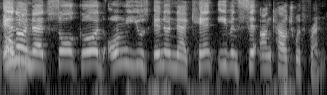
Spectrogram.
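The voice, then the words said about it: Put-on exaggerated Asian accent. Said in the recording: “the most racist Asian accent I've ever heard in my life”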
